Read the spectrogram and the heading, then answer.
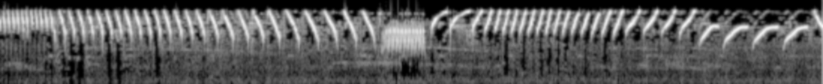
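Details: Canary singing to stimulate juvenile and silent canaries: long runs of quick falling whistled notes, a brief harsh buzzy burst, then more rapid sweeps ending in slower rising-falling whistles.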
